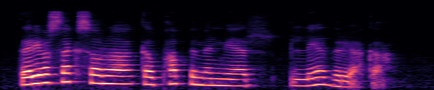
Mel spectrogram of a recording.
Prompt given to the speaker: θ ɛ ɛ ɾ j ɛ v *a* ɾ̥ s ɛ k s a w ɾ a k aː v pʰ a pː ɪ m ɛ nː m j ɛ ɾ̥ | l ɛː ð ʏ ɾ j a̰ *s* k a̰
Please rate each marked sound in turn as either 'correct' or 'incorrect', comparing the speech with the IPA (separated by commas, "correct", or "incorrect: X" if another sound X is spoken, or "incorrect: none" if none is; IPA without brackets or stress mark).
correct, incorrect: h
